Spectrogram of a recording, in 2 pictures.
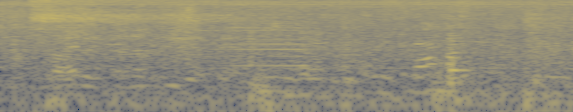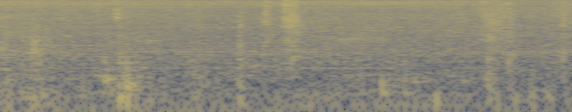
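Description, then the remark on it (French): An RER C suburban train runs on its rails at Javel with a steady rumble and scattered clacks and squeaks. Indistinct voices murmur underneath the continuous noise. “Le RERC, je le prends presque tous les matins c'est mon RER.”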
